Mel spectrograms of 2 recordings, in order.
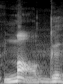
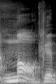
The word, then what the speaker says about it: Moog: Che si pronuncia Moog. Si pronuncia Moog perché fu progettato da Robert Moog, che è un signore, quindi.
